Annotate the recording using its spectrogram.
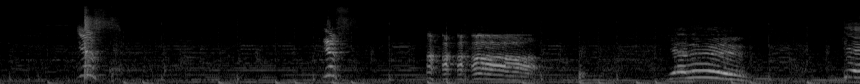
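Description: Background rock music under a man's wordless excited vocal sounds: two short sharp cries in the first few seconds, a burst of laughter about halfway, and one long rising-and-falling yell near the end.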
